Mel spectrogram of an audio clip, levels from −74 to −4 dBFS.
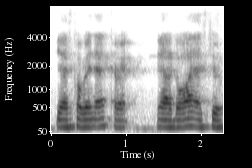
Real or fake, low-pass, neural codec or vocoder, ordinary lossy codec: fake; none; codec, 16 kHz, 2 kbps, FreqCodec, smaller model; none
